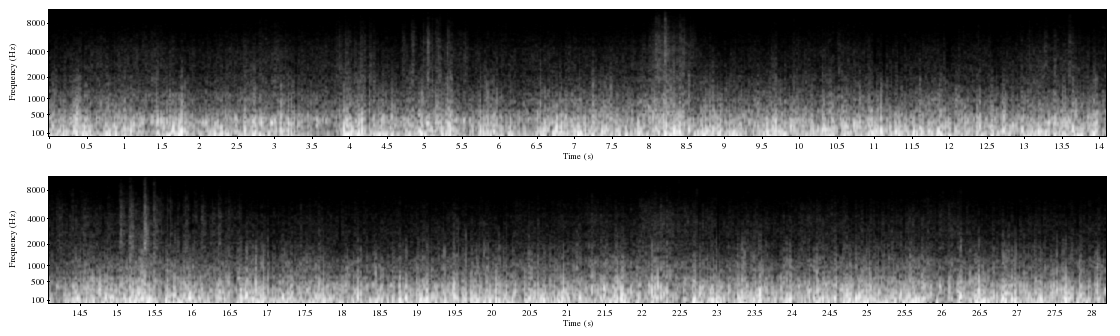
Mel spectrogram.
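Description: Wind buffeting the microphone over the steady running noise of a moving passenger train. Two brief, sharper rattles come through, about eight and fifteen seconds in.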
